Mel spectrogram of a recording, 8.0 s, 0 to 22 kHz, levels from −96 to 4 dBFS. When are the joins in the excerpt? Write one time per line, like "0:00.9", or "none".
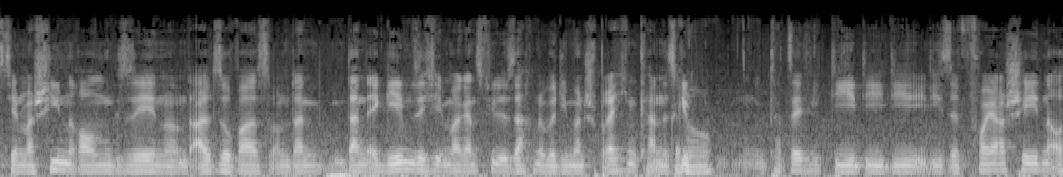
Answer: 0:02.6
0:06.2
